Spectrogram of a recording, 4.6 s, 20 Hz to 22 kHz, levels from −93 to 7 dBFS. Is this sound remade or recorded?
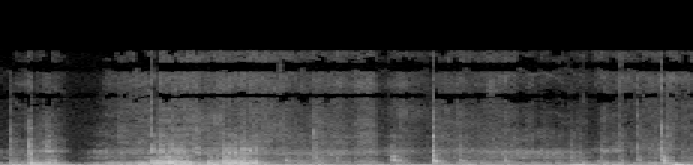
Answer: recorded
